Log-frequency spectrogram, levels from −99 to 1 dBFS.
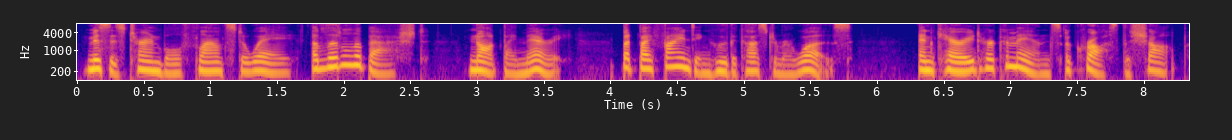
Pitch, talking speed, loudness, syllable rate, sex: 205 Hz, 175 wpm, -20 LUFS, 5.4 syllables/s, female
